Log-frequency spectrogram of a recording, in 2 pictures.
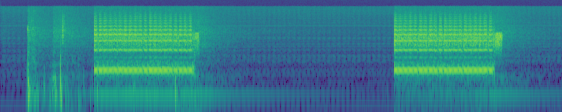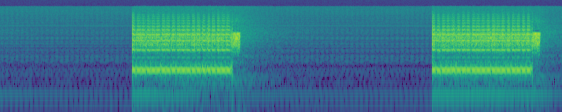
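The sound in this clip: Ringback tone of an outgoing telephone call: after a few brief clicks at the start, four long, even electronic tone bursts sound at a steady pitch, separated by evenly spaced silent gaps.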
